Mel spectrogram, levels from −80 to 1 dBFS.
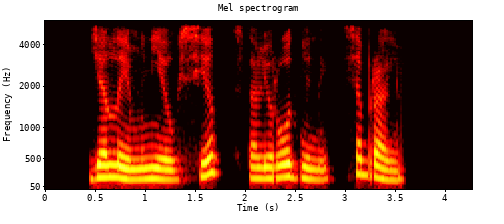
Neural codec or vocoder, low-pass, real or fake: codec, 24 kHz, 0.9 kbps, WavTokenizer, medium speech release version 2; 5.4 kHz; fake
